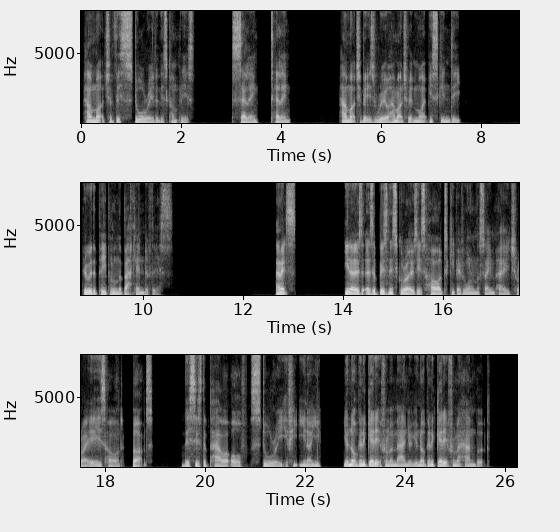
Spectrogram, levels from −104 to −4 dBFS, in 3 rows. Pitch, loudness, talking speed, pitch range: 100 Hz, -27 LUFS, 200 wpm, 85-120 Hz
